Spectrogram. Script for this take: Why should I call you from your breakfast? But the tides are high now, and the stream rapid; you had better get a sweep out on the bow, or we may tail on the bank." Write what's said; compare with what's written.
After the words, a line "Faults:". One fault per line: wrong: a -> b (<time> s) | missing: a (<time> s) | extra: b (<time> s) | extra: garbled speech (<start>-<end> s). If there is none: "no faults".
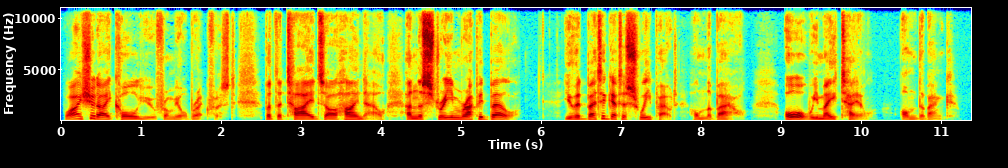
Why should I call you from your breakfast? But the tides are high now, and the stream rapid; bell you had better get a sweep out on the bow, or we may tail on the bank."
Faults:
extra: bell (5.3 s)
